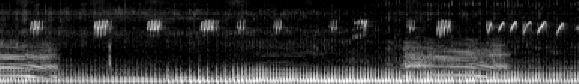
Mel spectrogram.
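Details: A herd of dozens of cattle crossing a calm countryside road: one moo fades out at the start and another swells near the end, set against heavy low-pitched rumbling and a bird's regular bright chirps.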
